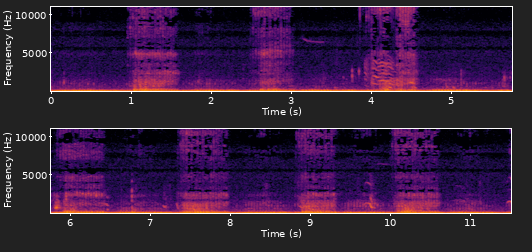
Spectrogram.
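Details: British Shorthair mother cat purring beside her newborn kittens, whose eyes are still closed, while nursing them; a steady low rumbling purr runs throughout, broken by soft breathy bursts about every one to two seconds, no music.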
